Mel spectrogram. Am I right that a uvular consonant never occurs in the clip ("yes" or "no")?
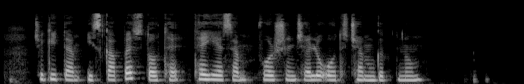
yes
